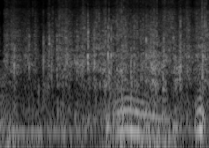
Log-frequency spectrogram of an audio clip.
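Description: Brown paper grocery bag crinkling and rustling in quick irregular crackles as gloved hands pull it open and unwrap a heavily wrapped object.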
